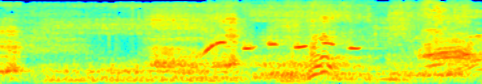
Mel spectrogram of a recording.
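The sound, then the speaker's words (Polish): A three-headed dog growls while biting a man's trouser leg, a continuous snarling rumble broken by several high, whining yelps and whimpers. “bądź grzecznym psem. Puść nogawkę pana. Nie tylko jednym łbem. Wszystkimi trzema.”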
